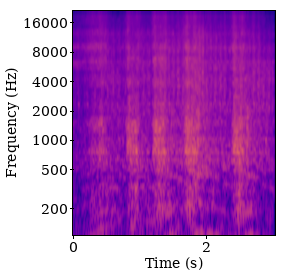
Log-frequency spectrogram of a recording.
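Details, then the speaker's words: 1941 Chevy, cold, first start on dirty-rebuilt Carter W-1 carburetor: five quick throttle blips rising and falling crisply with no stumble; accelerator pump on previous carb thought faulty; heavy smoke of unknown cause. "Well, it's 10 times better than before. I better shut it off. Okay. Well, that sounds a heck of a lot better than it did. It never had that snap to it before, and I think the accelerator pump was shot in the other carb."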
